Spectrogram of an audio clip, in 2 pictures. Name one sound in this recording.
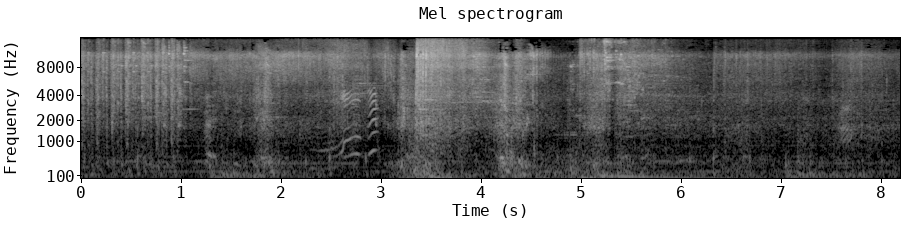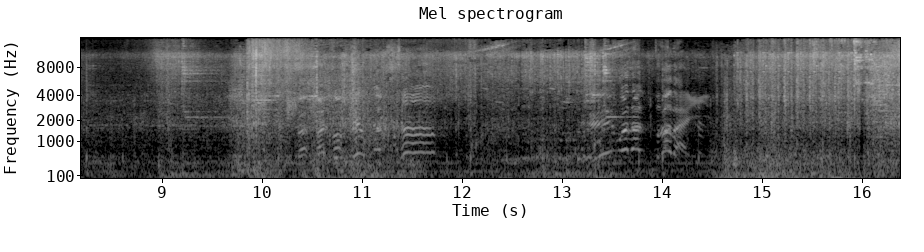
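Gunfire and blasts crack and boom from a game.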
